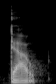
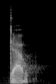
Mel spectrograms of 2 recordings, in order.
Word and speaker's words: doubt: with the word doubt the B is silent there's no B sound it's doubt and the T in doubt is going to be pronounced with a stop T doubt put the tongue up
